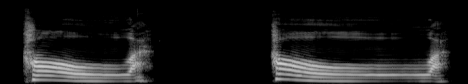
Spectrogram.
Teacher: Bring the tongue tip up at the end of the dark L and add the vowel to the end of the word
